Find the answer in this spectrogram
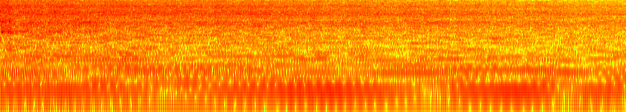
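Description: Rock song instrumental passage with no singing: distorted electric guitar chords held long, changing every second or two over a steady low drone.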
